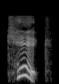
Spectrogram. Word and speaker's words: Keek: BB, Mom, it's Kick, like kick.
